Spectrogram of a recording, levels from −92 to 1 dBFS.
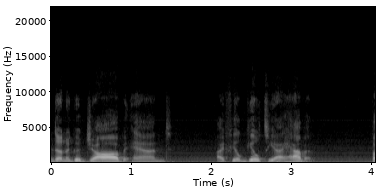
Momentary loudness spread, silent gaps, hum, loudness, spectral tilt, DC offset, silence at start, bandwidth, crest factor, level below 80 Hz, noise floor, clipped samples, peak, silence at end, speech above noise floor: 18 LU; none; 60 Hz at -65 dBFS; -38 LUFS; -6.5 dB/octave; under 0.1%; 0 s; 12.5 kHz; 20 dB; -64 dBFS; -64 dBFS; under 0.1%; -20 dBFS; 0 s; 26 dB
